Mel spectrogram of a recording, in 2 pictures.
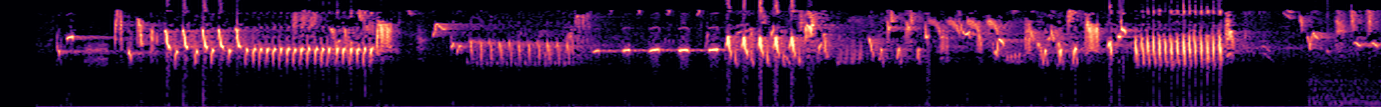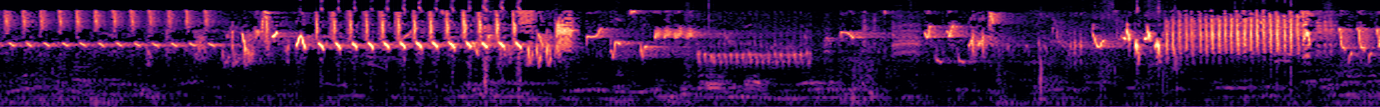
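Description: Songbird singing a varied series of phrases, loud and clear: fast trills and rapid runs of repeated chirps, each phrase a second or a few long, with short pauses between them.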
